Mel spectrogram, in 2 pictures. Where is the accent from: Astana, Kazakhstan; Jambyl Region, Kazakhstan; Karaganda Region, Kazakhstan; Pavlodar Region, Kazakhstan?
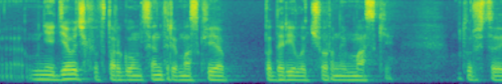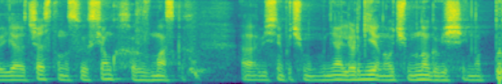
Astana, Kazakhstan; now in Almaty, Kazakhstan; В Астане я рос, а в Алма-Ате как-то прошла моя молодость, ну, до сих пор идет.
